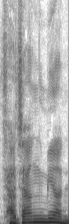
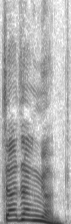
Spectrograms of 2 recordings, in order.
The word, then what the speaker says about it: 자장면: 명예 곧 출신이기 때문에 자장면 이렇게 발음을 하시는데요 그랬더니 국립국어원 교수님이 짜장면이라고 하셔도 됩니다 그래서 나중에 또 표준어를 채택이 됐죠 짜장면 제일 좋아하는 건데 11.4%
